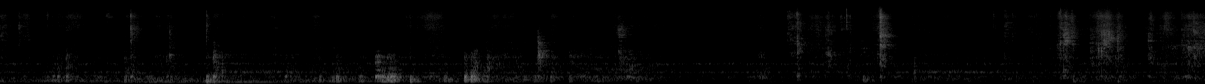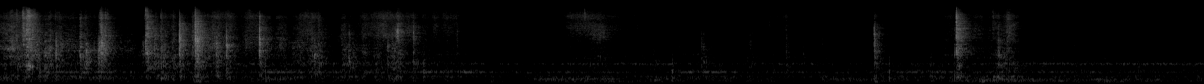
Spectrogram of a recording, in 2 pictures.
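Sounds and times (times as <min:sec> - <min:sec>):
paper rustling and crinkling: 0:07.6 - 0:16.8, 0:17.7 - 0:23.2.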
